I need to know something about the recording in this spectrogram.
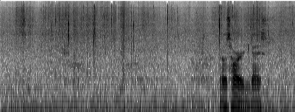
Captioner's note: leaves rustling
